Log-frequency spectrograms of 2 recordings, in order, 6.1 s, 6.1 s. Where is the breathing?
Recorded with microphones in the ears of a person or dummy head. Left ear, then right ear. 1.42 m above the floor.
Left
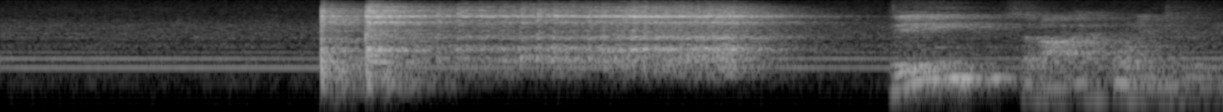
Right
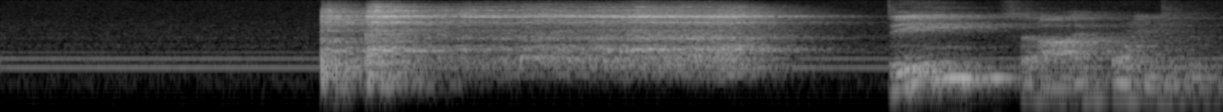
I don't hear breathing.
